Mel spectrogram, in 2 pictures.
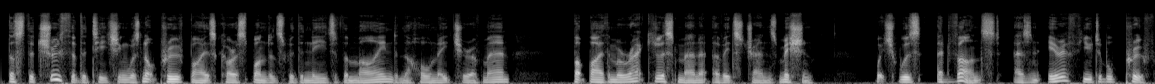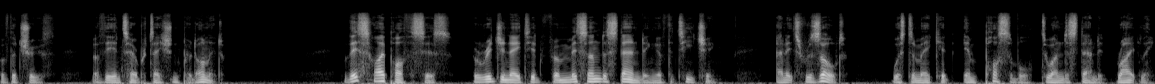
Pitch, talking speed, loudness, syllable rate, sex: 100 Hz, 175 wpm, -20 LUFS, 6.0 syllables/s, male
